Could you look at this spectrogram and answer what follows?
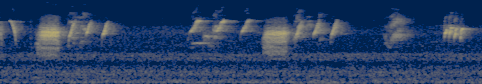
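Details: Uneven bursts of high chirps and bright whistles from a long-tailed shrike singing 'rol spid' style, its song filled with greja BR, greja restu, sogon and kenari imitations, with gaps between phrases.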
